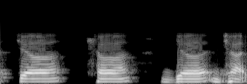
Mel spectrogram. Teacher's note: तो आपका जो जीभ है आपके तालु से टच होता है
